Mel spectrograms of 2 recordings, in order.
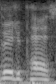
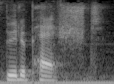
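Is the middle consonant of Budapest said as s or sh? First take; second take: s; sh. First: The middle consonant is a plain s sound. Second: The middle consonant is a sh sound. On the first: The speaker calls it wrong. "It's not Budapest" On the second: The speaker calls it right. "With a sh"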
